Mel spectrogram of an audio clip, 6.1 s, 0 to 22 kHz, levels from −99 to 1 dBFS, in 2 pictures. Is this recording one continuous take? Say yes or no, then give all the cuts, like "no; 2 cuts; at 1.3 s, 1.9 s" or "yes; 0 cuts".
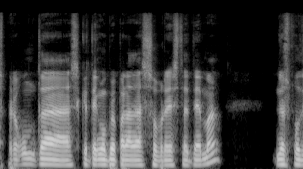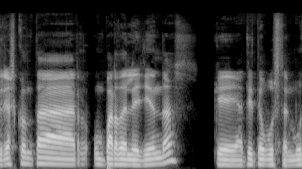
yes; 0 cuts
